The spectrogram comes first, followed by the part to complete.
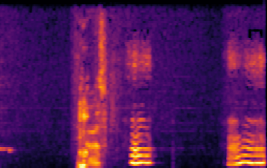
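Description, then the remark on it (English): A dog named Chester whines: a short rough yelp, then two drawn-out, high, wavering whimpers separated by pauses, with no one talking over them. “Is Chester asking for a walk?”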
